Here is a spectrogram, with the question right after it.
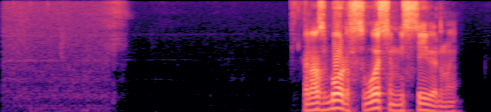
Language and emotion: Russian, neutral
